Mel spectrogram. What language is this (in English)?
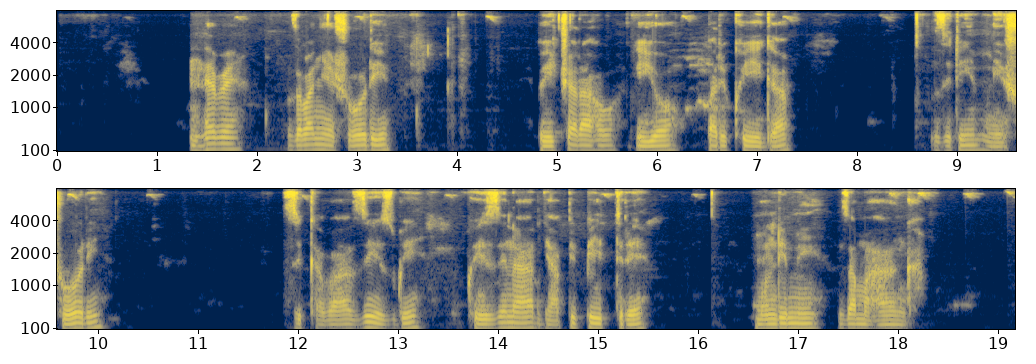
Kinyarwanda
